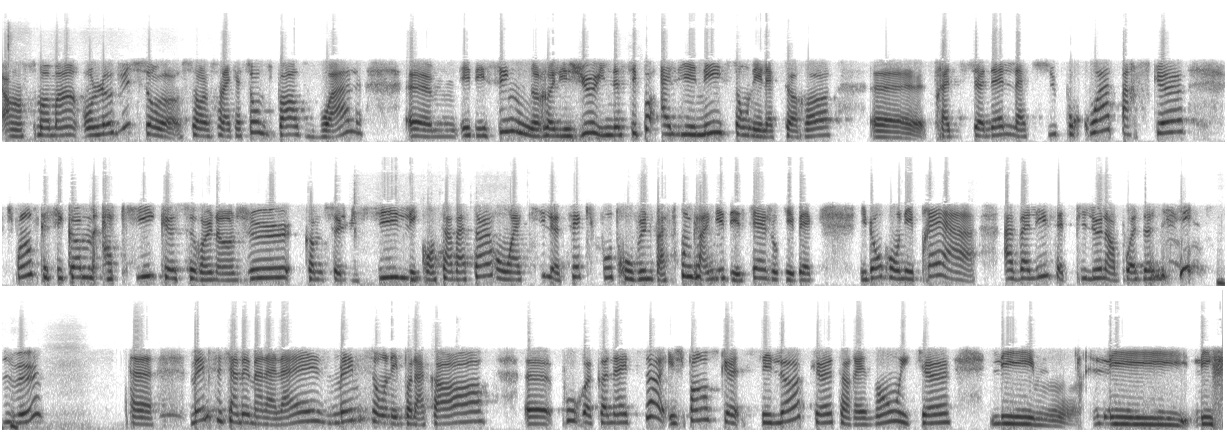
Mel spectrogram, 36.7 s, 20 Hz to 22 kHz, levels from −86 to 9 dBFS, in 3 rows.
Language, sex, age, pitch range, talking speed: French, female, 50-69, 195-275 Hz, 175 wpm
